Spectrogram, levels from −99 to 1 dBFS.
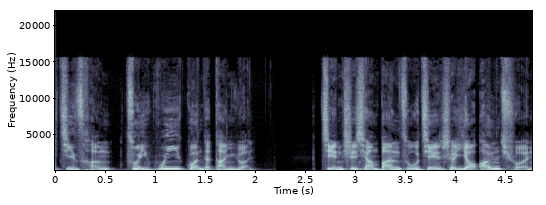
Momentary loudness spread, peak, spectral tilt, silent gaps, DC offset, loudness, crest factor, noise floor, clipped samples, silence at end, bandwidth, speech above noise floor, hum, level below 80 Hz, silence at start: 7 LU; -2 dBFS; -4 dB/octave; 2.60-2.65 s; under 0.1%; -23 LUFS; 20 dB; -73 dBFS; under 0.1%; 0 s; 16 kHz; 49 dB; none; -44 dBFS; 0 s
